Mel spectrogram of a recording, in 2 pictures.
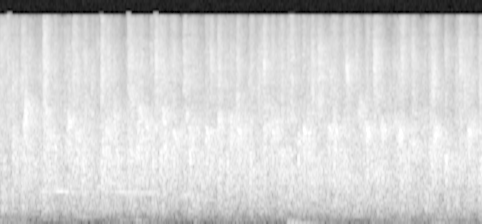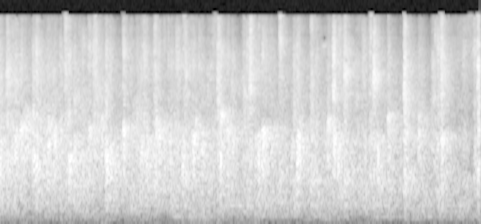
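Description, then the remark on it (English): Sustained audience applause, a dense, steady wash of many hands clapping at an even loudness throughout, with no voices breaking through. “And give a big round of applause and thanks to him for journeying here all the way from Darren Park Primary School in Wales.”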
